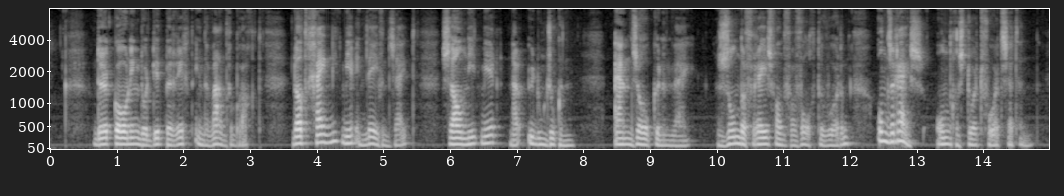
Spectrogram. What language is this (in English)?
Dutch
